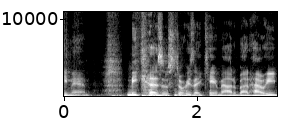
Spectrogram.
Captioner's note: laugh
